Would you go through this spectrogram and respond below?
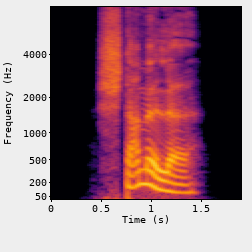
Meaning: inflection of stammeln: 1. first-person singular present 2. first/third-person singular subjunctive I 3. singular imperative
- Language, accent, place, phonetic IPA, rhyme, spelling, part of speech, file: German, Germany, Berlin, [ˈʃtamələ], -amələ, stammele, verb, De-stammele.ogg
